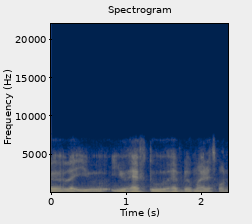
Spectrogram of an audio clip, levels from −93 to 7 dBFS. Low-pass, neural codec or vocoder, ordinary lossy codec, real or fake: 7.2 kHz; none; Opus, 16 kbps; real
